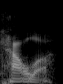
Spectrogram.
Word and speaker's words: Haula: Oh, Eric Haula.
